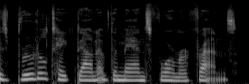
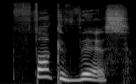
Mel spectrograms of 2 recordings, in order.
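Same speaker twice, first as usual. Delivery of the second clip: narrated angry cry. A narrator's reading. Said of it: "cried out angrily".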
